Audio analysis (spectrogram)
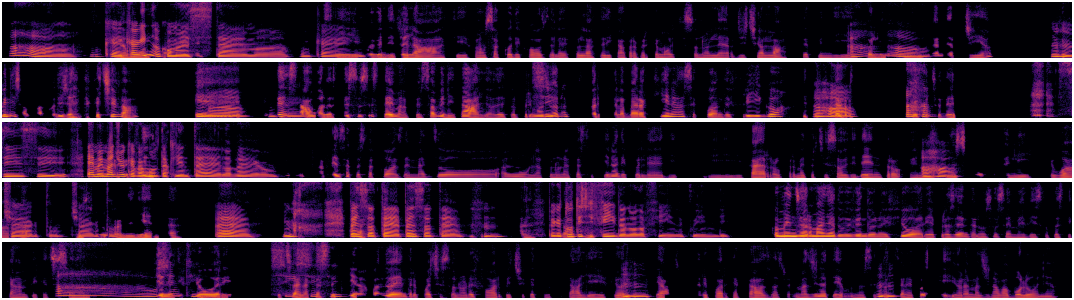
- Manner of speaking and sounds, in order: distorted speech; tapping; chuckle; laughing while speaking: "il ter"; chuckle; laughing while speaking: "imma"; chuckle
- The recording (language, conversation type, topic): Italian, unstructured, Quali metodi usi per risparmiare senza rinunciare alle piccole gioie quotidiane?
